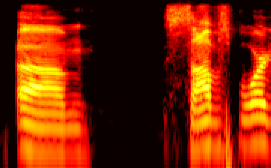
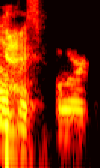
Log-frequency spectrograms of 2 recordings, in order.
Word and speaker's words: Sovusborg: I'm going to ask a question for Sovsborg. I don't know. That's kind of how I'm pronouncing it. I think we pronounce it Sovus. Okay. Sovusborg. My apologies.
